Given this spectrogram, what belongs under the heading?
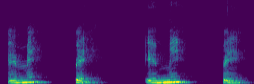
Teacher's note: bilabial MP, MP, donde se toca labio con labio.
